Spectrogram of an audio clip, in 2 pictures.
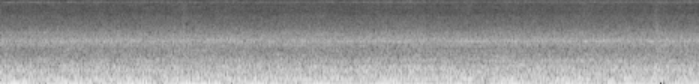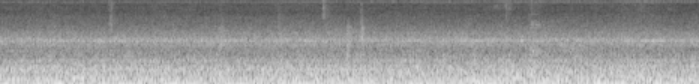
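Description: Running noise of a passenger train heard from inside the car: a steady low rumble of wheels on rail and motors, with a faint steady high tone over it, the car apparently running through a tunnel.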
